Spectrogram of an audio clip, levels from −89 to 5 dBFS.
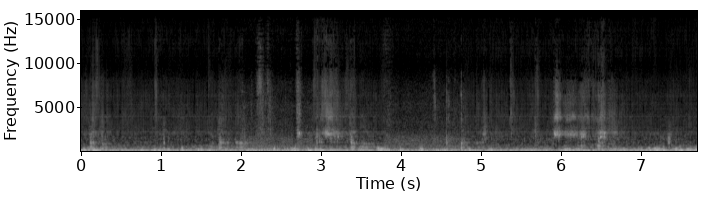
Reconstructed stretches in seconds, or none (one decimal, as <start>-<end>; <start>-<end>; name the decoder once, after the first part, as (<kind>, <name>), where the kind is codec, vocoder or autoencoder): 0.0-2.0 (vocoder, BigVGAN v2); 2.9-3.8; 4.8-7.7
